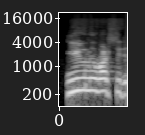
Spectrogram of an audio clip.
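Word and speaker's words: university: কিন্তু এক্ষেত্রে তুমি এন বসবে না কেন বসবা ইউনিভার্সিটি দেখো উচ্চারণটা কি দেখো ইউ পাচ্ছি তো ইউনিভার্সিটি ইউ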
